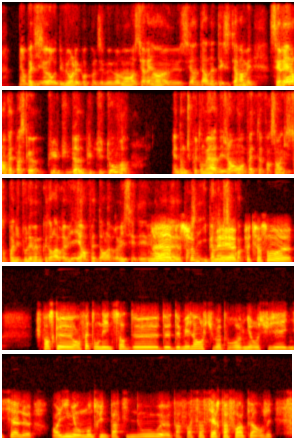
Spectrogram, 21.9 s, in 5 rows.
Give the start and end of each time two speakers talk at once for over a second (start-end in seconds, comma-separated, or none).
10.9-12.3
